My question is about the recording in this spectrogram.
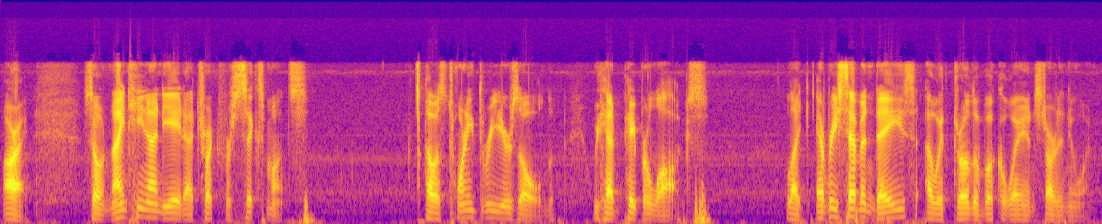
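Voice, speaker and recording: A man's voice: on the low side, lively intonation, normal speed, lo-fi sound. A man in his forties hosting a trucking talk show in casual, profane chat, laughing often and repeating himself. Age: 40s.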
